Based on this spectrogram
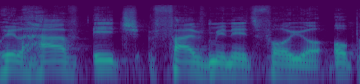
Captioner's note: speaking French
